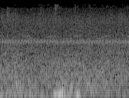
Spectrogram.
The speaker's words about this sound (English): This day is hot. If you listen close, you can still hear the summer cicadas in the grass along the riverbank.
